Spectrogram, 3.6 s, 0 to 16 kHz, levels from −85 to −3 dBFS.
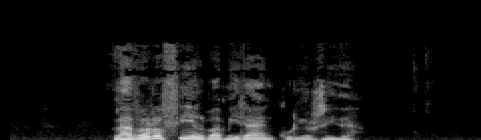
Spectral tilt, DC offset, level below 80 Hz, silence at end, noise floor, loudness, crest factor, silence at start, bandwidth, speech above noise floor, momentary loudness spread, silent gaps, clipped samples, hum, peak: -7 dB/octave; under 0.1%; -62 dBFS; 0.95 s; -72 dBFS; -24 LUFS; 18 dB; 0.85 s; 11.5 kHz; 49 dB; 13 LU; none; under 0.1%; none; -8 dBFS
